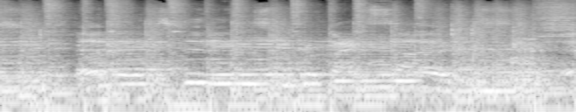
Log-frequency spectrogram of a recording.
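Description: Live rock band playing: electric guitar carrying a melodic line of held notes over bass guitar and a drum kit keeping a steady beat.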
